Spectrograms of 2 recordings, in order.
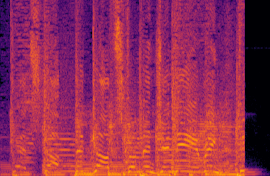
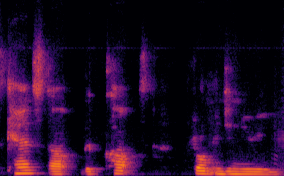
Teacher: they are exactly the same sound except for the fact that when we produce a G, our vocal folds vibrate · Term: voiced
